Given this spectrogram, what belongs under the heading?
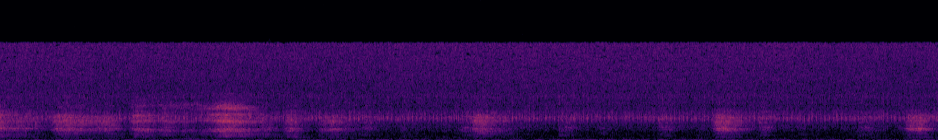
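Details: Person with a cold in a prolonged ticklish pre-sneeze phase: repeated short nasal snorts and sniffs over a low steady hum, with one building breath near the start, echoey room with ticking cloth.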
